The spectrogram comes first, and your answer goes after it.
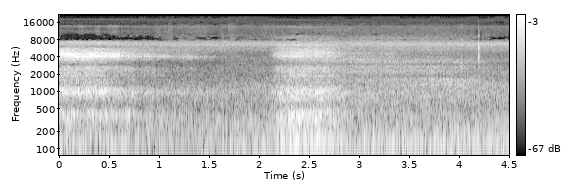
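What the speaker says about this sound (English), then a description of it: "slow, deep breaths." Slow, deep breathing in yoga child's pose on an outdoor field, faint and airy, with one fuller breath swelling midway over a quiet background hiss.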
